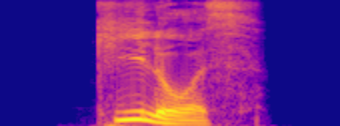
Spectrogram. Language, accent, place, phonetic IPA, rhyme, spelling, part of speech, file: German, Germany, Berlin, [ˈkiːlos], -iːlos, Kilos, noun, De-Kilos.ogg
- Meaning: plural of Kilo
